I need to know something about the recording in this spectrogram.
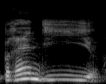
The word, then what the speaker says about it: brindille: déjà برندي ما نقولوش برنديل. on prononce ici brindille.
